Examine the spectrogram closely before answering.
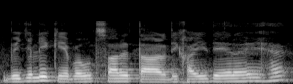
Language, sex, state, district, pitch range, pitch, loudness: Hindi, male, Uttar Pradesh, Shamli, 130-155 Hz, 135 Hz, -14 LUFS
